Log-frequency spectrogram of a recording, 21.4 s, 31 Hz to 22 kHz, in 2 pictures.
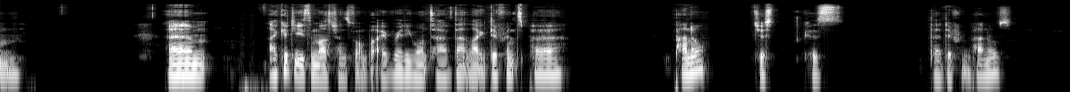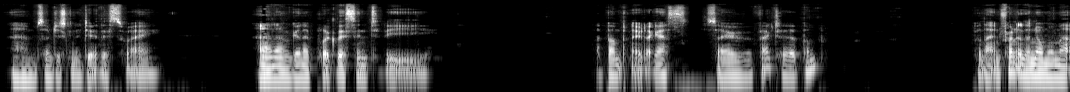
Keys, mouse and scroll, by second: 10.9-11.4 middle drag, 11.4 scroll down 5, 11.5-14.5 middle drag, 14.9 click, 16.7-17.3 middle drag, 17.3 shift+a, 20.3 click, 20.9 click.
